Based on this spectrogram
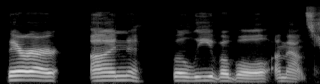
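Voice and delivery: ordinary talk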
